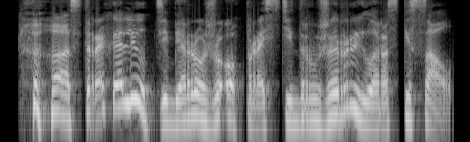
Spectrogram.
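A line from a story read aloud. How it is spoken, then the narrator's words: Laughing loudly. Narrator (Russian): Захохотал в ответ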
